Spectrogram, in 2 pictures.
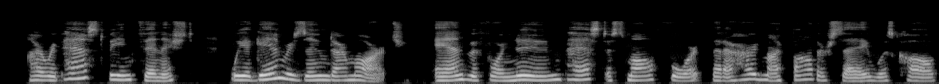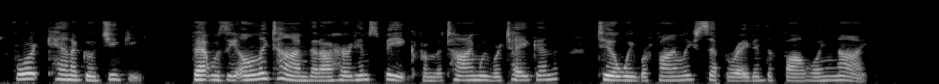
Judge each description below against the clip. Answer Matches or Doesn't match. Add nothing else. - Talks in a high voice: Matches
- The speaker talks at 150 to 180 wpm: Matches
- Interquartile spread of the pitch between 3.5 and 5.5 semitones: Doesn't match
